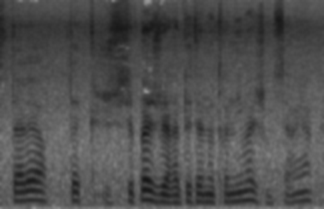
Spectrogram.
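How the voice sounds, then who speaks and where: A soft-spoken man talks at a very fast pace. His voice sits fairly high, with fairly even intonation. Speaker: solo explorer vlogger. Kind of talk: outdoor vlog narration. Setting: outdoors in a forest. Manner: halting.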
